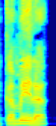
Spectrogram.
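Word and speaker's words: 亀: Porque cámara en japonés se pronuncia kamera y tortuga es kame.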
